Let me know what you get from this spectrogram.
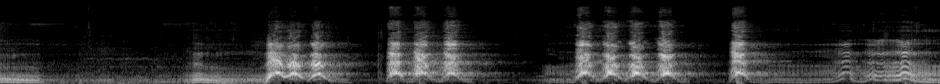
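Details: Two Labradors and a German Shepherd barking while out walking: loud, rough barks in quick bursts of three or four, separated by short pauses, with lower growly whines before and after the bursts.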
